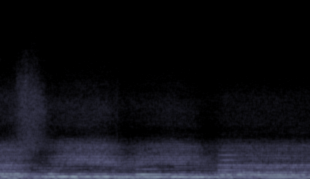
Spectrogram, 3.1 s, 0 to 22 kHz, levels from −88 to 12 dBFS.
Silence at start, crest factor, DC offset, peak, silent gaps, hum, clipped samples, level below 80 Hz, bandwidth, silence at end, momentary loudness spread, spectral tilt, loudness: 0 s; 12 dB; under 0.1%; -24 dBFS; none; none; under 0.1%; -68 dBFS; 14 kHz; 0 s; 5 LU; -6 dB/octave; -36 LUFS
